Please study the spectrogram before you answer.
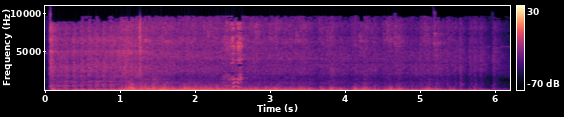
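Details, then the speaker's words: Turbo BMW M50 E30, first start after reconnecting fuel pump, injectors and coil packs: lumpy, uneven idle with a ragged low beat, running rough; owner suspects extremely rich mixture, TPS reading 8% with no throttle. "It's running like shit. I was gonna get excited, but there's nothing to be excited about with it running like that. It might be extremely rich."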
